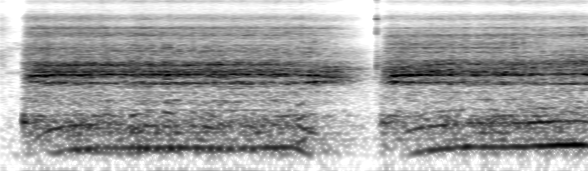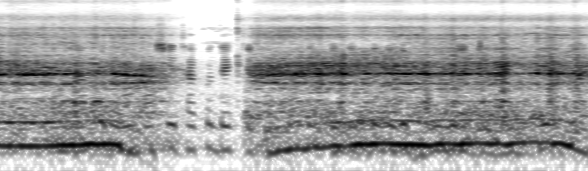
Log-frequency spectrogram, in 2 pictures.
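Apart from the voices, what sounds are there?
blender grinding soaked rice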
